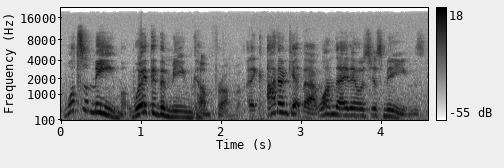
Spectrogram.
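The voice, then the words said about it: English accent. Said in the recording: “I picked up an English accent. Well done, me. It's very well done.”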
